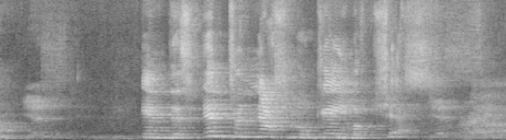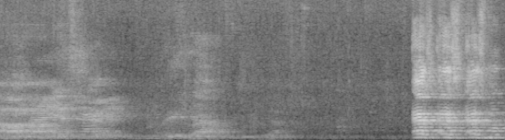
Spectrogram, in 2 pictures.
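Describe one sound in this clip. A man preaches with animation through a microphone in an echoing room.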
